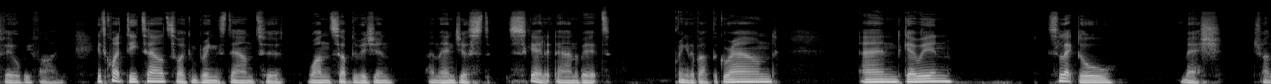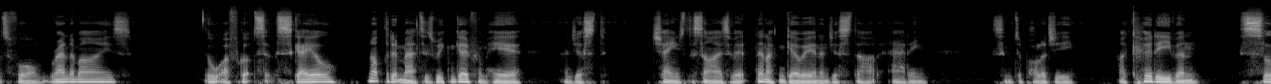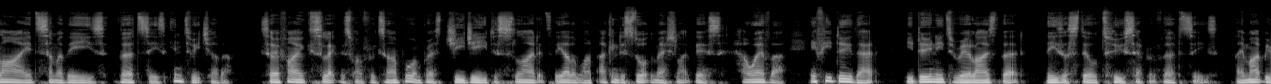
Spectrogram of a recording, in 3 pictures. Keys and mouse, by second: 2.2 click, 4.7 s, 5.3 click, 6.2 g, 9.1 Tab, 11.8-14.8 drag, 17.6 click, 17.8 click, 18.0-19.1 drag, 20.0 g, 20.5 click, 21.3 click, 21.5 g, 21.9 click, 22.6 click, 22.7 g, 23.3 click, 23.6 g, 23.9-24.6 drag, 28.0-28.5 drag, 29.7 g, 29.9 g, 30.5-30.8 drag, 34.9-35.3 drag, 35.3 g, 36.3 click, 37.3 ctrl+z.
